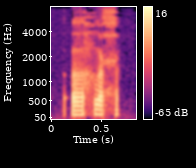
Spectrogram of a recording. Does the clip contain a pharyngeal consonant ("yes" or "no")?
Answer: yes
